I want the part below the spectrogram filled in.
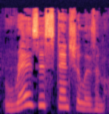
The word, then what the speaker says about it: resistentialism: Resistentialism, resistentialism.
